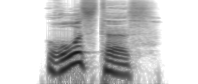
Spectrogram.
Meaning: strong/mixed nominative/accusative neuter singular superlative degree of roh
- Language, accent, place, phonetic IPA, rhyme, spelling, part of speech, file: German, Germany, Berlin, [ˈʁoːstəs], -oːstəs, rohstes, adjective, De-rohstes.ogg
